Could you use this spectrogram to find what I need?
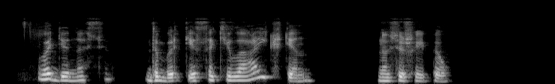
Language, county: Lithuanian, Panevėžys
